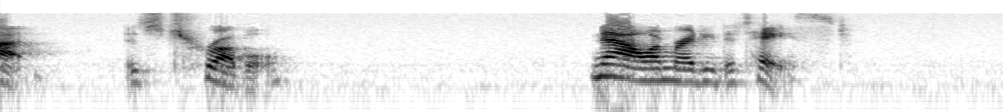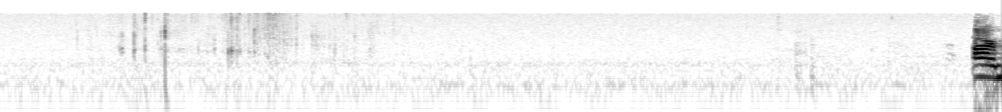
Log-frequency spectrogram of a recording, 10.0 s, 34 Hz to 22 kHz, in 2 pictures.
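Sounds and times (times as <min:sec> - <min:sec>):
crackle of biting a burger: 0:05.4 - 0:07.1.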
